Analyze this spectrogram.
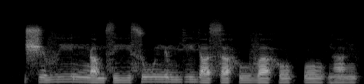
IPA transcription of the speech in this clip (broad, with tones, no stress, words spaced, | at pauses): ʃɪ˨viː˦˨n ŋa˨msiː˨ suː˦nɪ˦mji˦ja˨ sa˦huː˦va˦hoː˦ k͡poː˦˨ɡã˦ŋ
